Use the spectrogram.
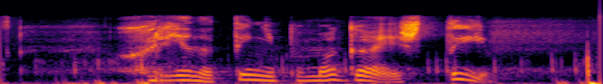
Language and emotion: Russian, angry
